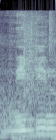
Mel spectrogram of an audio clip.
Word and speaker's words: Nadeen: Anak Baba kepada Nadine. Oh. So dia sebutan bukan Na, Ni. Nadine. Ejaan N-A tapi Nadine lah. Bukan selalu kan N-A kan Na kan. Nadine kan Nadine. Sebutan dia Nadine lah.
